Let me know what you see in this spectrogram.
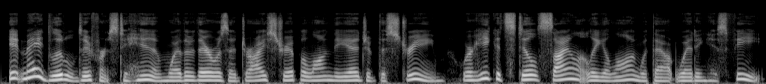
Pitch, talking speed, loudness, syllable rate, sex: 195 Hz, 220 wpm, -18 LUFS, 5.7 syllables/s, female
